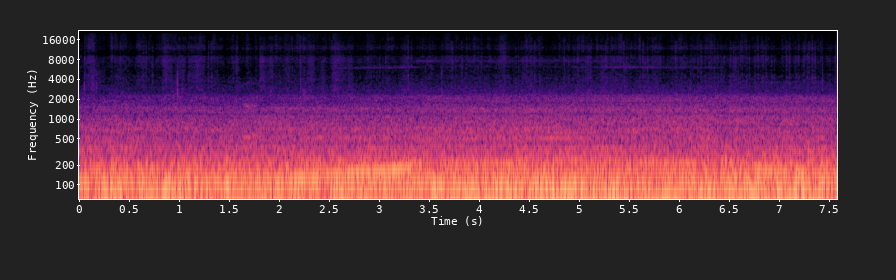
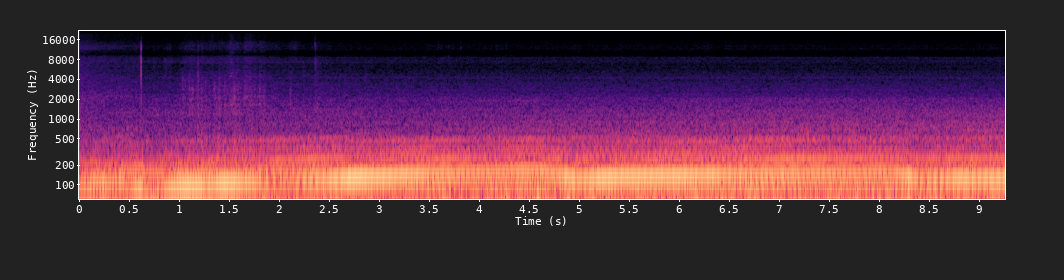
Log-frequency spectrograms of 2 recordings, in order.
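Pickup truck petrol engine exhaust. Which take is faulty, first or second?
second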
